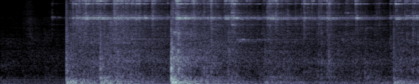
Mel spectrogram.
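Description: Gloved punches landing on a hanging heavy bag, the first about two-thirds of a second in and the hardest hit a little under two seconds in, with the bag's hanging chains jangling between the hits.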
